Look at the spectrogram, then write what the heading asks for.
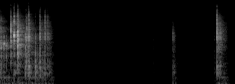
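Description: Many dice clatter and rattle across a hard surface in a dense half-second burst, followed after a pause by two short isolated clicks as the last ones settle, with silence between.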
